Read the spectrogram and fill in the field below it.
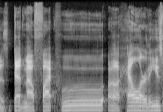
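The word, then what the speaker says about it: deadmau5: Keep wanting to call him Dead Mouse, which some people do, but apparently the correct pronunciation is dead mouth five.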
